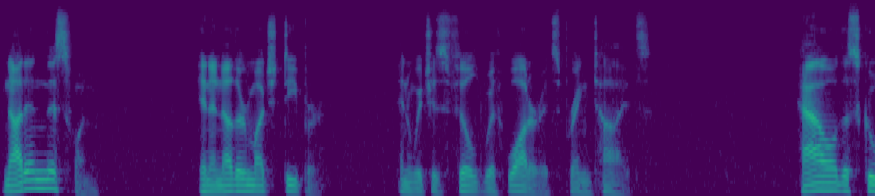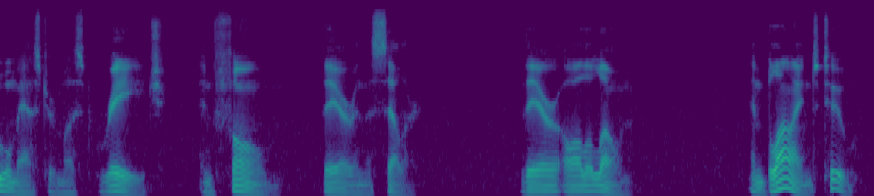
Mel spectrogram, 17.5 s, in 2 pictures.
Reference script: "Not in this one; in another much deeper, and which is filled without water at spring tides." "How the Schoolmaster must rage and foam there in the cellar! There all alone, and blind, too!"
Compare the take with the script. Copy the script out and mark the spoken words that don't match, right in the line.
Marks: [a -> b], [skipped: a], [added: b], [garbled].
"Not in this one; in another much deeper, and which is filled [without -> with] water at spring tides." "How the Schoolmaster must rage and foam there in the cellar! There all alone, and blind, too!"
